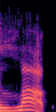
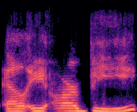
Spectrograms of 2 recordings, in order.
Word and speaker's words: larb: You have to say Lap, L-A-A-B. I know the spelling is L-A-R-B, and a lot of pronunciation in the US is Larb. Yes. But that is actually a blasphemy to the name of the dish.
